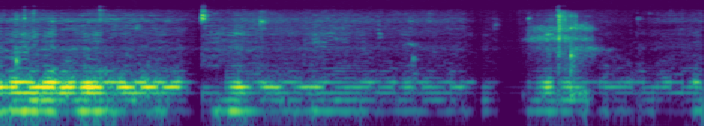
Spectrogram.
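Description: A plainfin midshipman gives a steady, droning hum, a low buzzy tone like a distant engine.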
